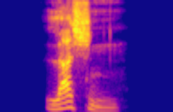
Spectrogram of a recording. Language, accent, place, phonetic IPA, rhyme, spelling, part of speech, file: German, Germany, Berlin, [ˈlaʃn̩], -aʃn̩, laschen, verb / adjective, De-laschen.ogg
- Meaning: inflection of lasch: 1. strong genitive masculine/neuter singular 2. weak/mixed genitive/dative all-gender singular 3. strong/weak/mixed accusative masculine singular 4. strong dative plural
